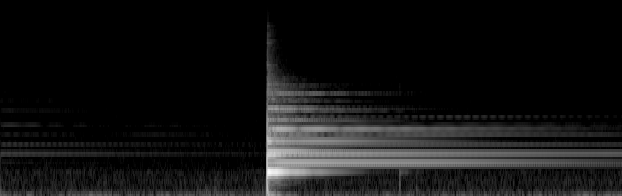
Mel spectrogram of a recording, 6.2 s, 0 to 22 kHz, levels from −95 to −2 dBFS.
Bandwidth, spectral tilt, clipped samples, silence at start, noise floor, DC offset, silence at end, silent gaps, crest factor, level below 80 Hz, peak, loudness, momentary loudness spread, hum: 4.7 kHz; -7.5 dB/octave; under 0.1%; 2.65 s; -74 dBFS; under 0.1%; 2.85 s; none; 26 dB; -62 dBFS; -2 dBFS; -20 LUFS; 28 LU; none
